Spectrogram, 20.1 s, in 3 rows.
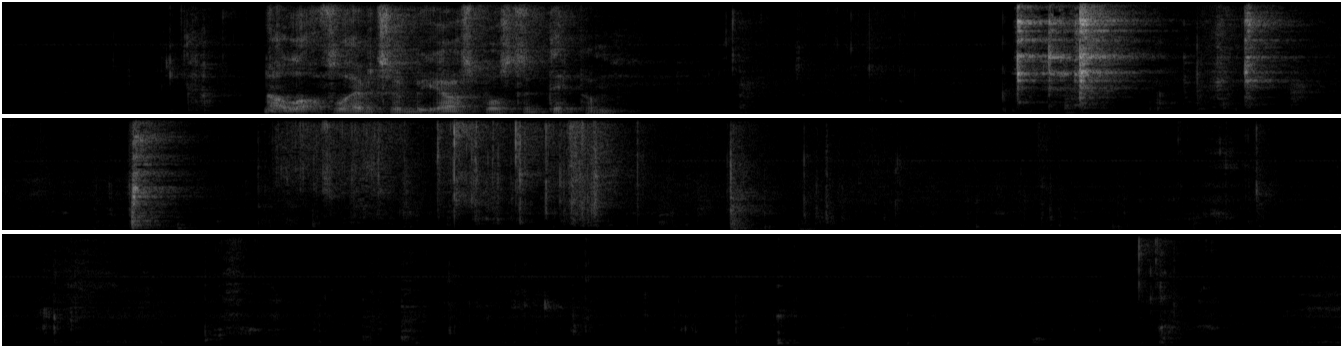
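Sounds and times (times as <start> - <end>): quiet chewing: 0.5 - 1.2, 3.4 - 4.8, 7.9 - 20.0
crispy food crunching: 3.6 - 4.8, 7.9 - 19.7.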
